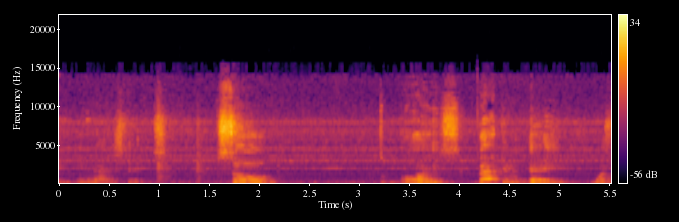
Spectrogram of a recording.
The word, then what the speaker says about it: Du Bois: And just for clarification, people say Du Bois. Du Bois actually said his name was Du Bois, pronounced like that.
